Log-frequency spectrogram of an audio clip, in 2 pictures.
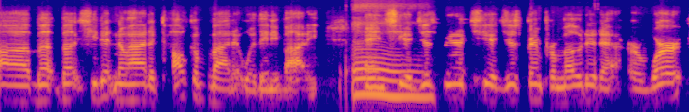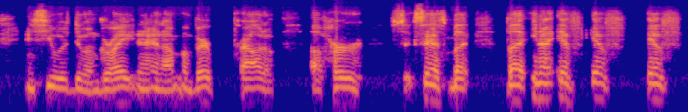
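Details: Adult male with lifelong stuttering, a veteran with three tours in Iraq: stuttering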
